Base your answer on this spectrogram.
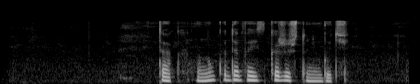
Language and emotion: Russian, neutral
